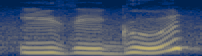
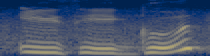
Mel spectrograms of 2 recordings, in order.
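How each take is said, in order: No difference in how they are said.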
